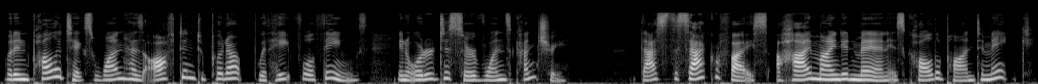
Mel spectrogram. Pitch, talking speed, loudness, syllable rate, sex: 230 Hz, 175 wpm, -19 LUFS, 5.0 syllables/s, female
